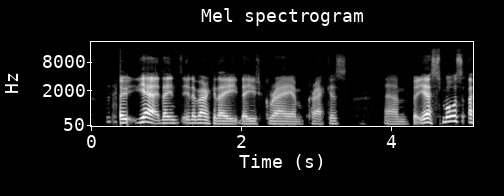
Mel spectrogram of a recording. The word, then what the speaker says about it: Graham: No, it's a Graham, as in the name.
